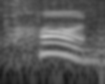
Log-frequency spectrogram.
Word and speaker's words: pont: about reading French uh basically we don't pronounce the last letter of words this so it's Pon right p because I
